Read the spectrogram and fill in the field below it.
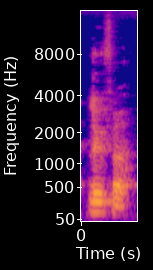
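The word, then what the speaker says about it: Luther: Luthor. – Luthor. – Oh, I thought that was very obvious. – I was saying it with the O-R rather than the E-R.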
